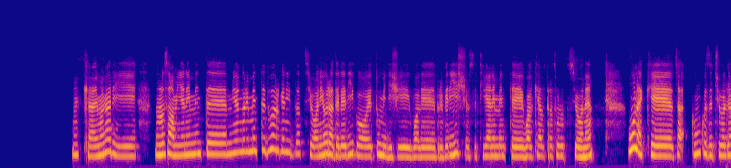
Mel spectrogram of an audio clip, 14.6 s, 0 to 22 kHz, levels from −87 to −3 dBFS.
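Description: No technical faults can be heard in the speech at any point.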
